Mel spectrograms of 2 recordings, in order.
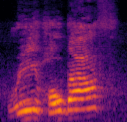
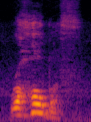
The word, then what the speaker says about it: Rehoboth: the Massachusetts uh rub how do you say it Rehoboth rahabaan' repo bath no it's Rehoboth we're hold with Massachusetts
